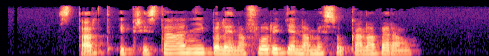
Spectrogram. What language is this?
Czech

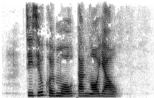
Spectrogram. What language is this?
Cantonese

